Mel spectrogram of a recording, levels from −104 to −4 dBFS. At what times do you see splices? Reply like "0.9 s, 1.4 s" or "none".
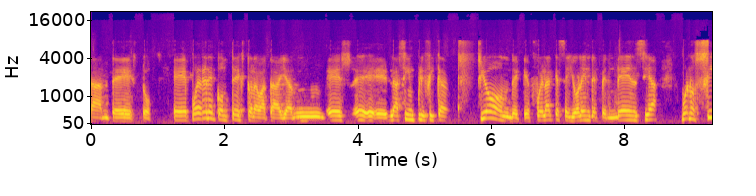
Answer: none

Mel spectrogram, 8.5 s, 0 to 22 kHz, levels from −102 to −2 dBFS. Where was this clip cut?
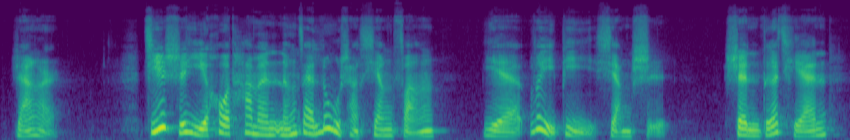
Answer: none

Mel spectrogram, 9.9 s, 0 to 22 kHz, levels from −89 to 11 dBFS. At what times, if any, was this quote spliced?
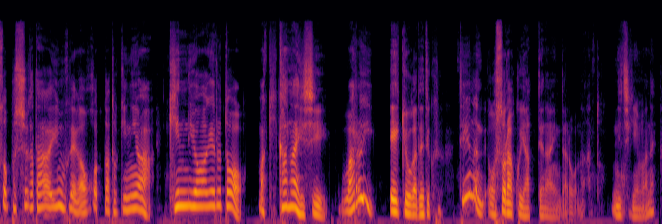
none

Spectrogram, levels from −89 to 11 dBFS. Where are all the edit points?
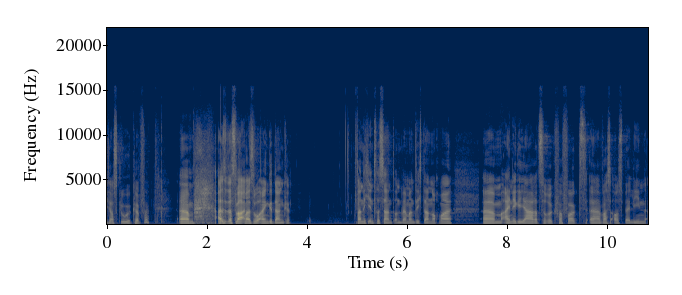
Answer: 2.7 s, 7.4 s

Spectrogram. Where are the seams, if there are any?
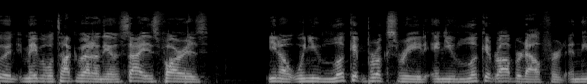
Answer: none

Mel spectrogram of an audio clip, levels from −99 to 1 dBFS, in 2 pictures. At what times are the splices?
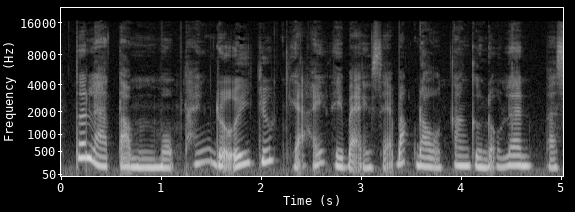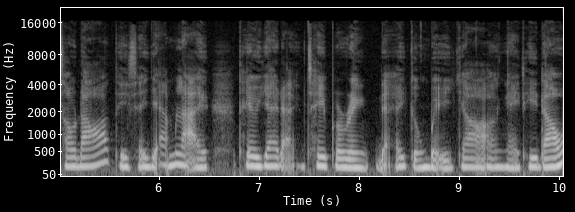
none

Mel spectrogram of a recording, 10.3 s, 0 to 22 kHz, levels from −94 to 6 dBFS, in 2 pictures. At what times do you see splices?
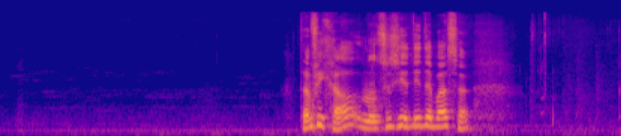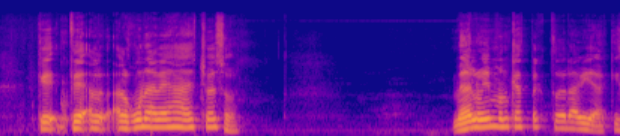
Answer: none

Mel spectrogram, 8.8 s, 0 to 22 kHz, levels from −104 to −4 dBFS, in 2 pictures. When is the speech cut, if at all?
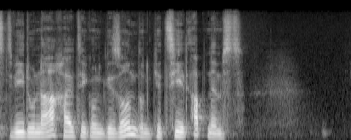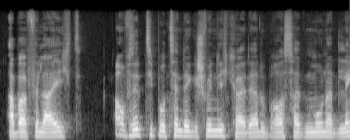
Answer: none

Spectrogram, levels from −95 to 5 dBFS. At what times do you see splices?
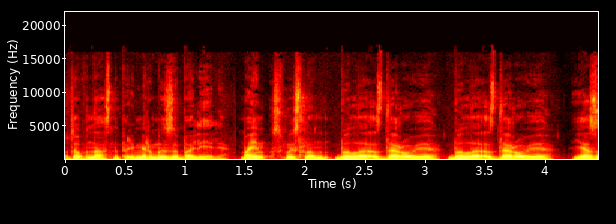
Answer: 1.4 s, 3.2 s

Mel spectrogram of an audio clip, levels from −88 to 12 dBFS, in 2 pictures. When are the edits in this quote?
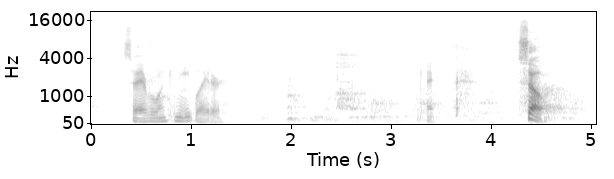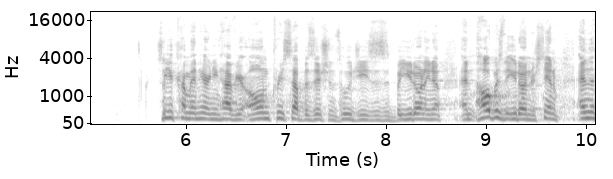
1.0 s, 5.8 s, 7.5 s, 8.4 s, 8.9 s

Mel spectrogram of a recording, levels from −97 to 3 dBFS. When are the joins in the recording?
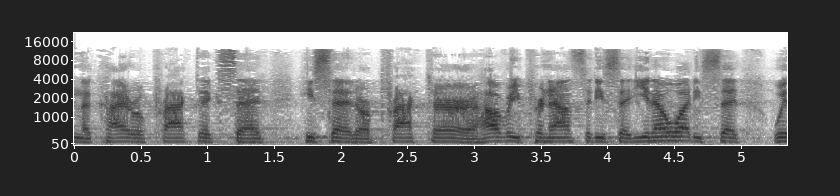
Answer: none

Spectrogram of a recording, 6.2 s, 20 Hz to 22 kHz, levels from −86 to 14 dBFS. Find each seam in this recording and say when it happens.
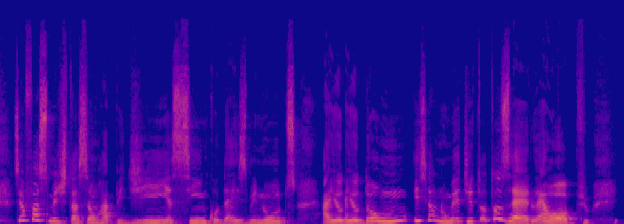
3.5 s

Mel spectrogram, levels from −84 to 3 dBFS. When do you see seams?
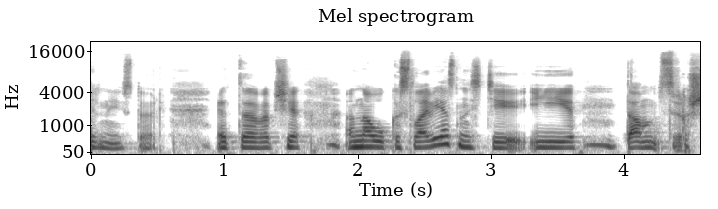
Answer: none

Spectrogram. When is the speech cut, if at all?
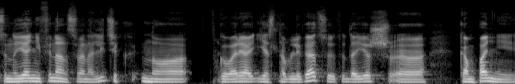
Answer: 2.2 s, 2.8 s

